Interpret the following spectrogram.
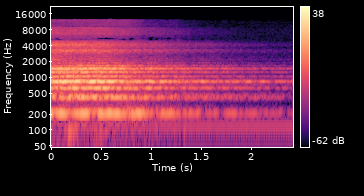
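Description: Women's voices chanting a Shia noha lament, holding the last sung note on one steady pitch as it fades away over about a second and a half.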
